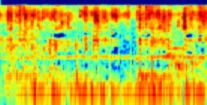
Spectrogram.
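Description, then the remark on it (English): Water leaking from an apartment ceiling drips and splatters steadily, a busy patter of small drops with occasional sharper splashes over a constant watery hiss, with no one talking. “You're gonna tell me you don't know there's water damage in this place? It's raining inside the apartment.”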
